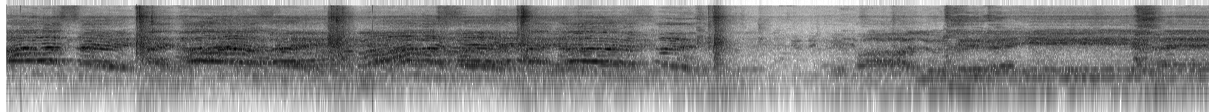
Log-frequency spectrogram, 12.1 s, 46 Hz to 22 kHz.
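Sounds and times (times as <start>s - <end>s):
sharp slaps: 1.3s - 1.7s, 3.2s - 3.9s, 5.1s - 5.6s, 7.0s - 7.4s
men singing a lament: 8.3s - 12.0s.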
